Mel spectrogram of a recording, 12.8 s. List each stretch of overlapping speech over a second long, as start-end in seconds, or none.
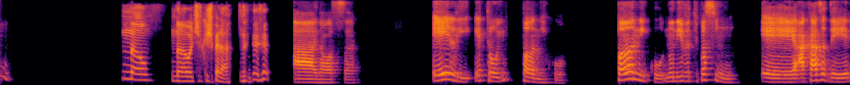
none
